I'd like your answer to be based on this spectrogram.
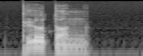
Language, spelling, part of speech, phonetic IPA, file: Polish, Pluton, proper noun, [ˈplutɔ̃n], Pl-Pluton.ogg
